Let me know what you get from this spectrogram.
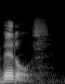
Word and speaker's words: victuals: It's spelled victuals, but if you ever saw the Clampets, the Beverly Hillbillies, you know how to pronounce this, because Granny always called them victuals.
